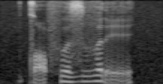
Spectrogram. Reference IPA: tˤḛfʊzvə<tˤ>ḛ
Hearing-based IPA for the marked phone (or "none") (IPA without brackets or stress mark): ɾ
